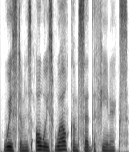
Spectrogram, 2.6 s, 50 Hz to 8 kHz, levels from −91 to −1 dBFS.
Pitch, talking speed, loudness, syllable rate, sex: 170 Hz, 160 wpm, -17 LUFS, 5.0 syllables/s, female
